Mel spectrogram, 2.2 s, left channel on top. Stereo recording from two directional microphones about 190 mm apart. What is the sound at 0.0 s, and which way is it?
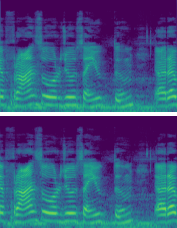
A woman's voice, 10° left (ahead or behind).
